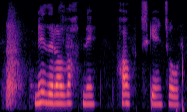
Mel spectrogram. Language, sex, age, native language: Icelandic, male, 10, Icelandic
